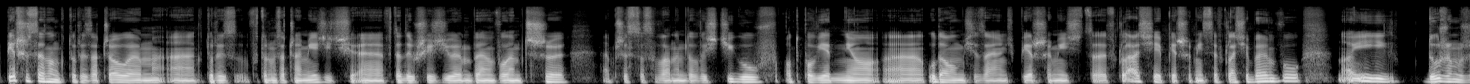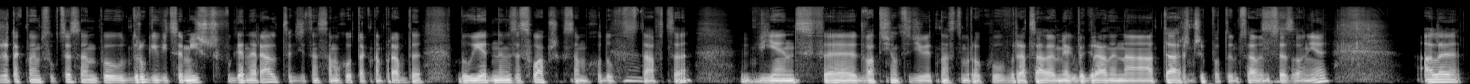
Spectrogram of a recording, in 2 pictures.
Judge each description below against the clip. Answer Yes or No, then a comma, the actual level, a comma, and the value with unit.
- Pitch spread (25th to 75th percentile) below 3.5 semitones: Yes, average, 2.9 semitones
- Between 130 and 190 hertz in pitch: No, very low, 95 Hz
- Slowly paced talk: No, average, 140 wpm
